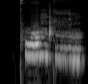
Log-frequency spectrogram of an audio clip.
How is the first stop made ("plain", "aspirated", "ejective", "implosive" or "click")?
aspirated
